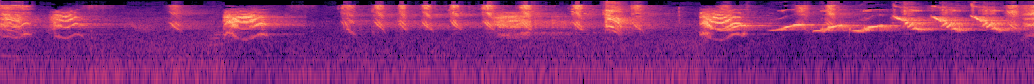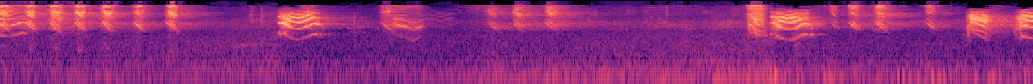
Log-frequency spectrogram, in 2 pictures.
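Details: Double-collared seedeater male and calling female, sound meant to strengthen a male's song: long sequence of rapid high chirps and clicks, a brief run of rising whistles, then scattered loud hooked chirps spaced a second or two apart.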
